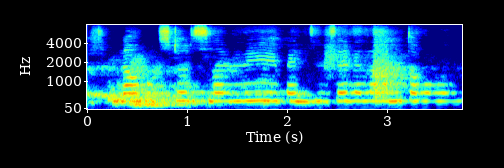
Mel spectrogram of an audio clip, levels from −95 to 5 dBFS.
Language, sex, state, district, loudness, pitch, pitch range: Kannada, female, Karnataka, Bellary, -26 LUFS, 295 Hz, 290-300 Hz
